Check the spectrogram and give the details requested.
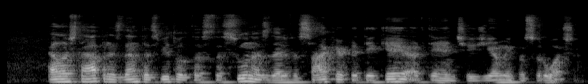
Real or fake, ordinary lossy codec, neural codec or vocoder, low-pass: real; Opus, 64 kbps; none; 10.8 kHz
